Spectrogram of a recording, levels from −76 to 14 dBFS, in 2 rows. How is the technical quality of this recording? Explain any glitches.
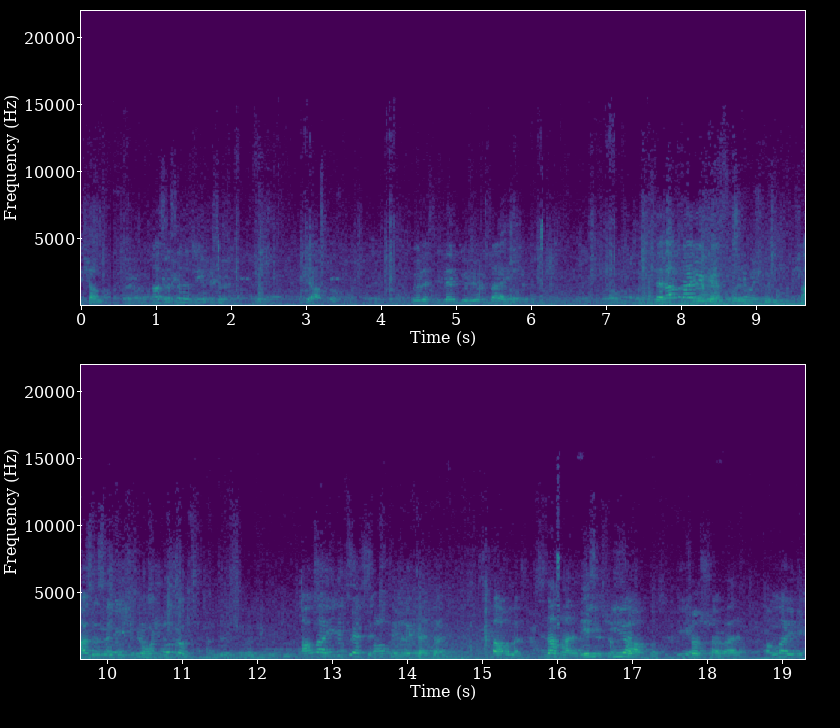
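The recording has two audible problems: a lossy coding character throughout and four brief glitches.

Throughout, the treble is dulled above a fixed ceiling, and the upper detail has a watery, swirling quality, with chirpy edges on bright sounds and softened attacks. The likely cause is MP3 compression at a bitrate around 64 kbps. The encoder runs short of bits, so it cuts the high band and drops weak frequency lines that flicker on and off between frames. This differs from plain low-pass filtering, which dulls the sound without that shifting, metallic texture.

At 1.79–1.84 s, 6.10–6.15 s, 12.55–12.60 s and 15.98–16.02 s there are short squawks or blips, each about 45 ms long. This is damaged data in a compressed stream. Corrupted bytes make the decoder misread or reject frames, lose sync and hunt for the next frame header. 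Unlike the steady compression smear, these are isolated events.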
